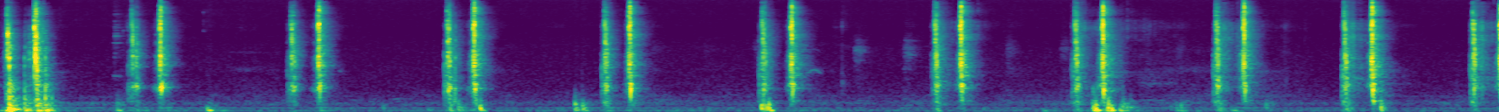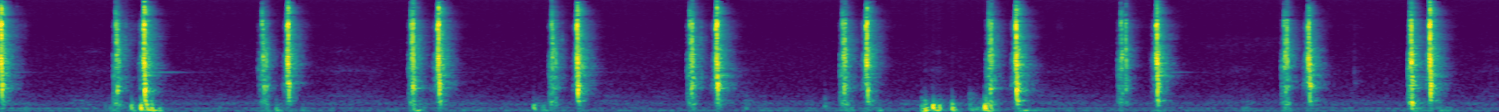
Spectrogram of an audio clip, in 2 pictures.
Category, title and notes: Sound effects > Objects / House appliances
OBJOffc-Samsung Galaxy Smartphone Three Hole Paper Punch, Punching Holes, No Paper Nicholas Judy TDC
A three hole paper punch punching holes without paper.
three-hole, holes, Phone-recording, punch, paper-punch, foley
